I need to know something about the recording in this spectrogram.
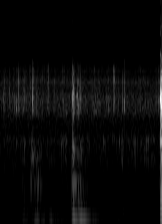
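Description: Faint underwater crackling and ticking picked up by a submerged camera, with one sharper knock and a short low thud about a second in.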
